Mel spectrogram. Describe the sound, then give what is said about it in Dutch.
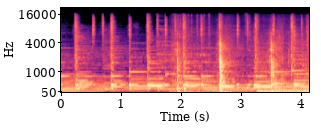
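A knife chops an onion on a cutting board, with about a dozen crisp taps in an uneven rhythm over a steady tonal hum in the background. “Even kijken, laat maar eens een uitje snijden.”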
